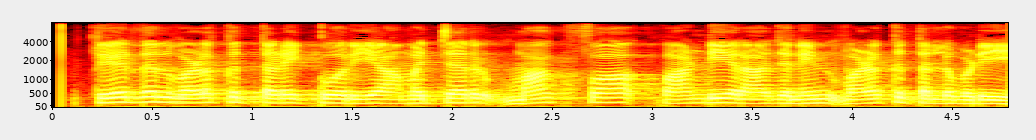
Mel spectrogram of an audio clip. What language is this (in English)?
Tamil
